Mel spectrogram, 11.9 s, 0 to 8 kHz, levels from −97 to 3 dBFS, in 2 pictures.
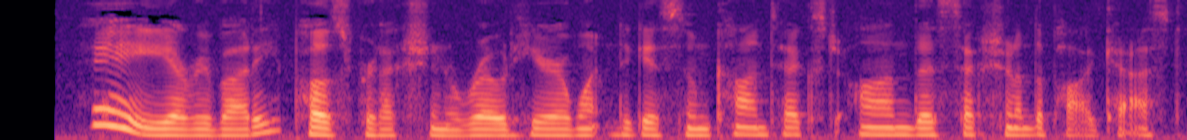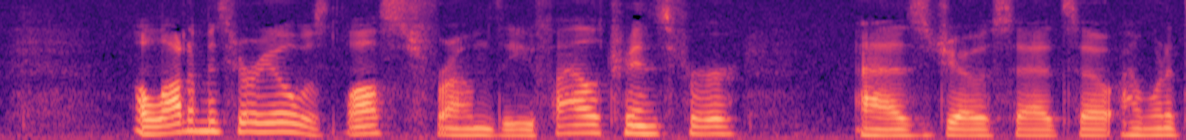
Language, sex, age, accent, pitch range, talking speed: English, female, 30-49, American, 125-155 Hz, 165 wpm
